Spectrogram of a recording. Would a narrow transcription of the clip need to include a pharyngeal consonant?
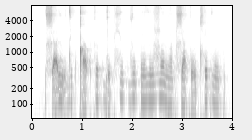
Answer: no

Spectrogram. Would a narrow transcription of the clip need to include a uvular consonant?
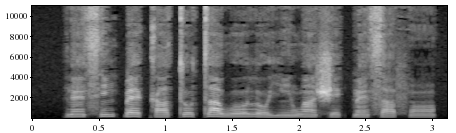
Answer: no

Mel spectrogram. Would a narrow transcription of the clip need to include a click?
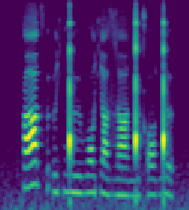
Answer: yes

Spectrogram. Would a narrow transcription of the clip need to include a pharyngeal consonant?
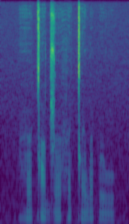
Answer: no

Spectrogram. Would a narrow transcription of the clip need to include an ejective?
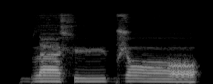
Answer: no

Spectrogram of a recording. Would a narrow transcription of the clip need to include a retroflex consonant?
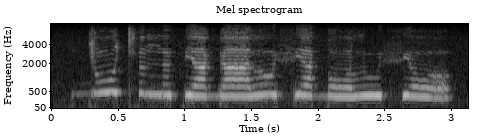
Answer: no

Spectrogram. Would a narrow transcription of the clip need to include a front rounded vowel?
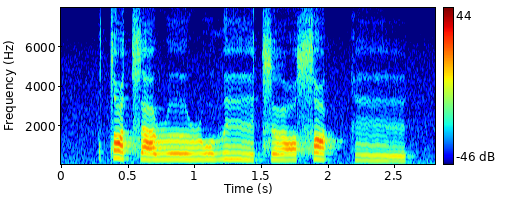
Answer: yes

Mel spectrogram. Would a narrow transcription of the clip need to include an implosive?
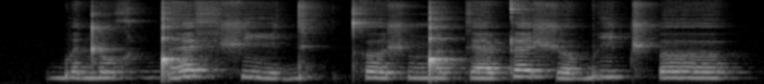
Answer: no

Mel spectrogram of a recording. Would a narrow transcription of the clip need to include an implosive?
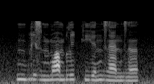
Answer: no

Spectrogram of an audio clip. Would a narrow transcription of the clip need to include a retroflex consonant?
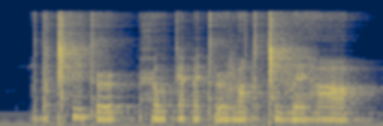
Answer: no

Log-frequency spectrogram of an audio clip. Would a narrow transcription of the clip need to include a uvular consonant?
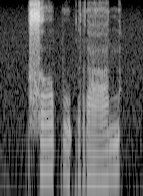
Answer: no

